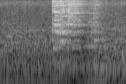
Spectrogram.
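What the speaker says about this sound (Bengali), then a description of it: "দেখুন তেলে আমি সমস্ত মটরশুঁটি আর আলুটা দিয়ে এবার ভেজে নেবো" Peas and potatoes hit hot oil in a pan, bursting into a loud, bright sizzle halfway through after a quieter stretch of stirring and frying, with the hiss easing slightly toward the end.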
